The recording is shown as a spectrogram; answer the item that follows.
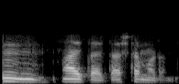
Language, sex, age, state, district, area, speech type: Kannada, male, 30-45, Karnataka, Vijayanagara, rural, conversation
